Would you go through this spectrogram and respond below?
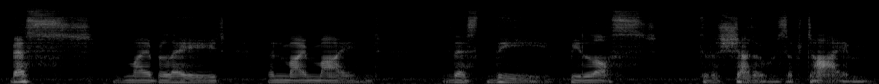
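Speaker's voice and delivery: booming opening, then slow, weighty pronouncement; solemn giant guardian. Acted. Ice giant guardian warns those seeking entry, slow and solemn. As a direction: intone an ancient warning with long pauses.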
